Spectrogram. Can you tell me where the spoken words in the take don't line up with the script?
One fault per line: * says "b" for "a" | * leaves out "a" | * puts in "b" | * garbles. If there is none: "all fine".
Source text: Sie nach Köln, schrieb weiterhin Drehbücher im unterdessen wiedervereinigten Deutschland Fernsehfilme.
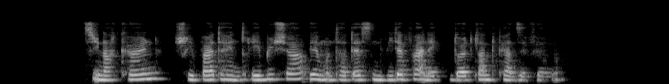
all fine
